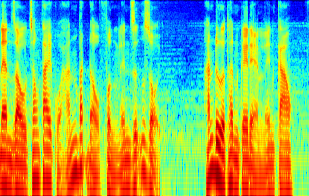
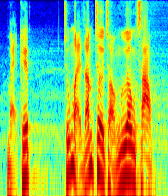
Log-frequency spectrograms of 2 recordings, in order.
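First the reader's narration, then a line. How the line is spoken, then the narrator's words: Shouting. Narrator (Vietnamese): Đồ Lương hét lên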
